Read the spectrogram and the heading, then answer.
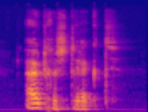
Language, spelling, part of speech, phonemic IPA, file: Dutch, uitgestrekt, verb / adjective, /ˈœytxəˌstrɛkt/, Nl-uitgestrekt.ogg
- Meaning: past participle of uitstrekken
